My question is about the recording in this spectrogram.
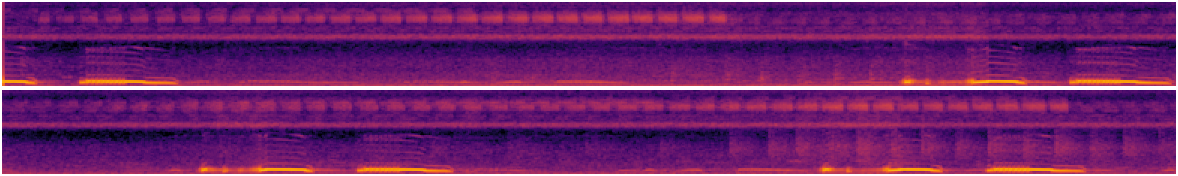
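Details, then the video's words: Forest spotted dove calling a rival in 'banggo' style, a lure recording meant to bring other doves to a trapping field: four rounds of short pickup note plus two drawn-out, ringing coos, evenly spaced, over a low faint whine. "cara pikat BANGGO full memanggil lawan di hutan"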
